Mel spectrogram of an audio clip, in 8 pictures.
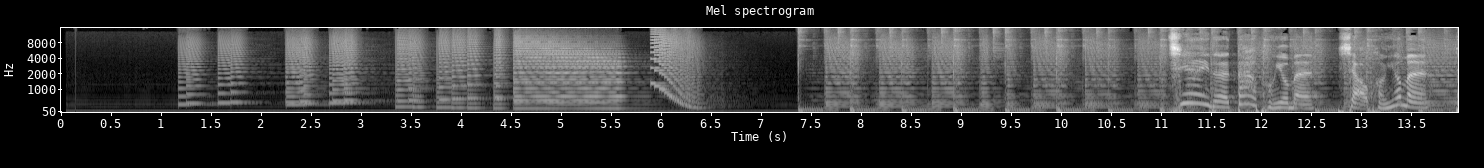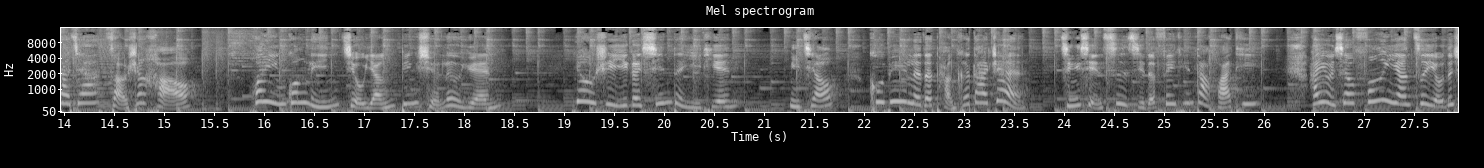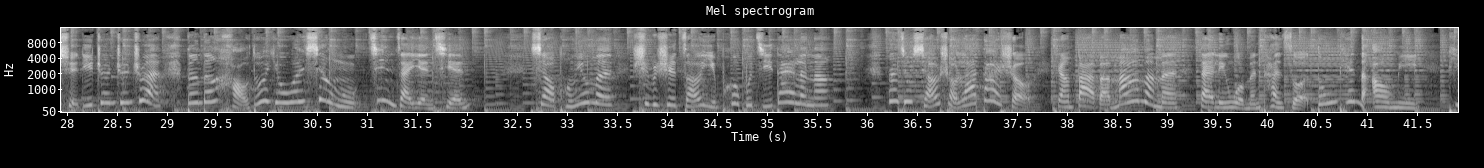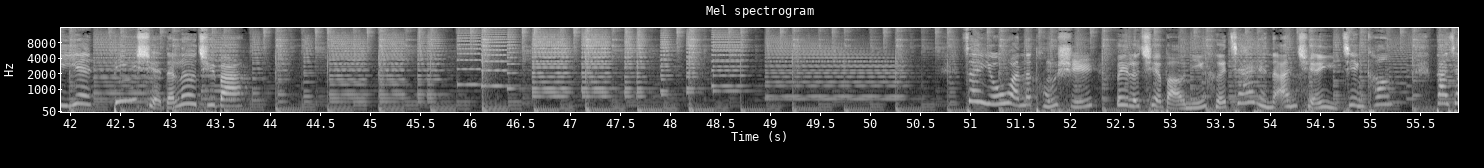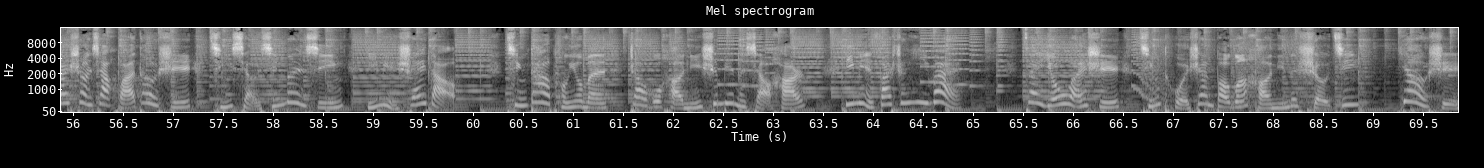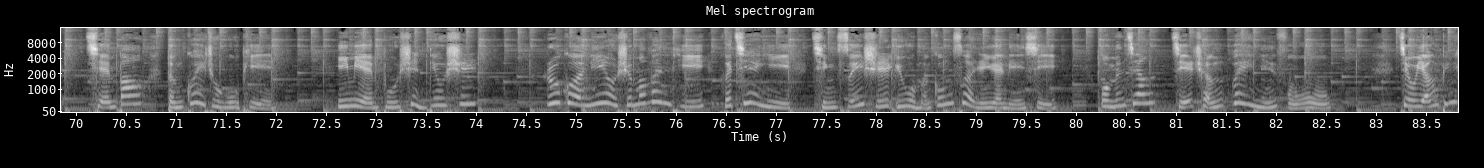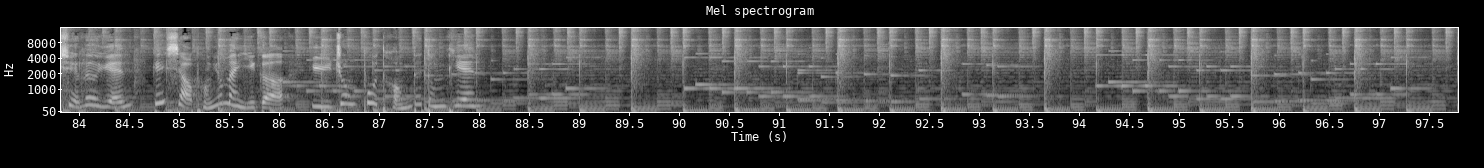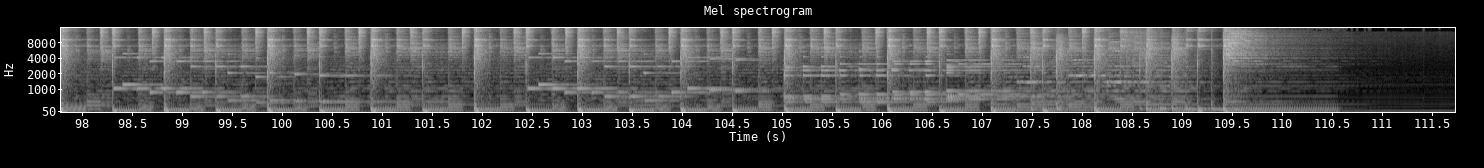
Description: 移动水上乐园之九洋冰雪乐园广播
移动水上乐园之九洋冰雪乐园开园词活泼版
移动水上乐园开园词活泼版.mp3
